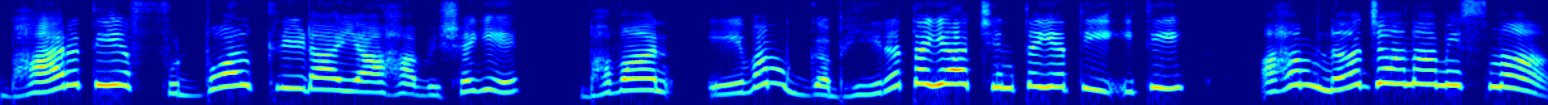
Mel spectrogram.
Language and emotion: Sanskrit, surprised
